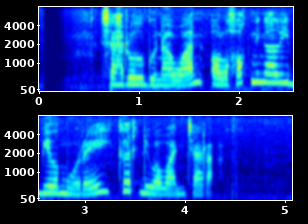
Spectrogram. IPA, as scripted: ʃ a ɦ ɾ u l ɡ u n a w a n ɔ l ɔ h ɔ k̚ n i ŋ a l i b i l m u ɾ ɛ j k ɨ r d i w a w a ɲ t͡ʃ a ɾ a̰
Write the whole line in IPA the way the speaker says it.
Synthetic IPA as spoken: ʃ a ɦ ɾ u l ɡ u n a w a n ɔ l ɔ h ɔ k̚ n i ŋ a l i b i l m u ɾ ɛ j k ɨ r d i w a w a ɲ t͡ʃ a ɾ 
